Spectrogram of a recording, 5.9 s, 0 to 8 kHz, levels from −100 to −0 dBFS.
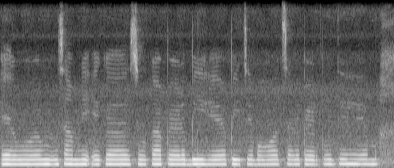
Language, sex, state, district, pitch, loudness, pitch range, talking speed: Hindi, female, Assam, Hailakandi, 215 Hz, -13 LUFS, 210-215 Hz, 130 wpm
